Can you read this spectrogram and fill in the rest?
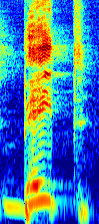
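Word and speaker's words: בית: Ang letter B nila, pinopronounce as Beit, meaning house.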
